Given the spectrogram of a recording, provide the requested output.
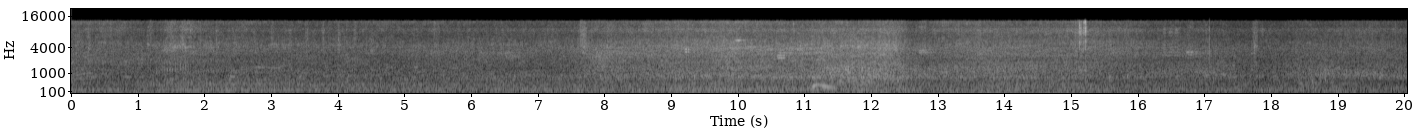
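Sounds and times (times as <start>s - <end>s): road traffic: 0.0s - 20.0s.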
